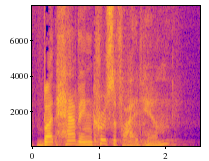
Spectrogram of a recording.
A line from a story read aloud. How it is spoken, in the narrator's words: Mark says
